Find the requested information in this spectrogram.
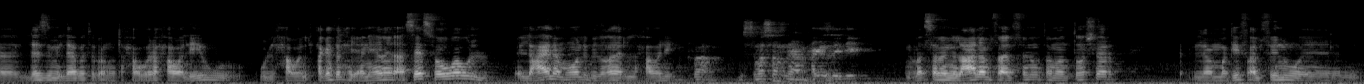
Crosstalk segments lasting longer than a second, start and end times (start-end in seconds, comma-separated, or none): none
